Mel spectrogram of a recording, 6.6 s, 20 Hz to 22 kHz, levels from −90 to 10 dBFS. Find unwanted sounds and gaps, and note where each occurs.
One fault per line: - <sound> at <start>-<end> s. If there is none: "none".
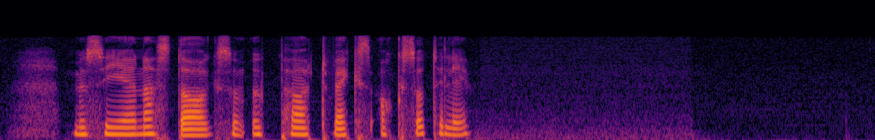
none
